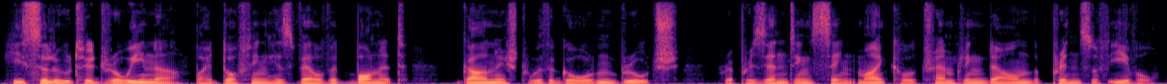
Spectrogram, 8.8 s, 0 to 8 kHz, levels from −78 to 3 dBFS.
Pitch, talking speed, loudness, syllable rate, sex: 95 Hz, 150 wpm, -19 LUFS, 4.9 syllables/s, male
